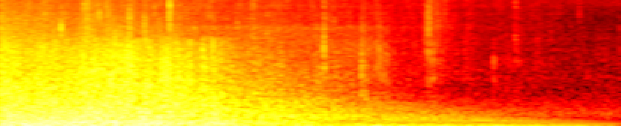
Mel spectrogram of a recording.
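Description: Added crash-and-rumble sound effect, a loud noisy rumble that fades away over about three seconds as foam blocks are knocked off a toy track.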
